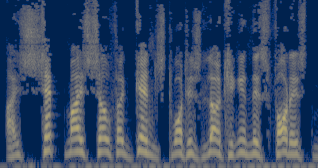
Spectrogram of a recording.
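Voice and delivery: loud, high, defiant shouting; angry bellowing. Acted. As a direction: stand your ground and roar. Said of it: "Firenze bellowed at Bane".

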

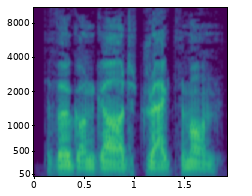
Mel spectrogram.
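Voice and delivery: ordinary delivery, nothing marked

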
